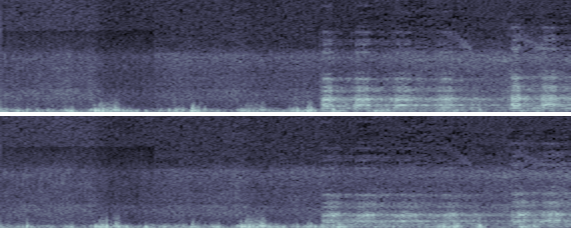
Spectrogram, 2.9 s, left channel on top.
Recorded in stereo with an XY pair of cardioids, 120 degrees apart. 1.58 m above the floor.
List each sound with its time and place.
1.6 s laughter: 60° left, 4.5 m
